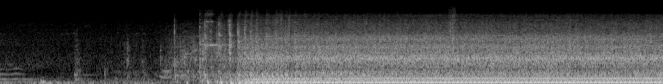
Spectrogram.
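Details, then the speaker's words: Craftsman push mower after swapping its knocking Tecumseh 6.75 Vector engine for a Briggs Quantum: pull-start, engine catches and settles into a steady, even run with no knock or miss; sounds healthy. "Now that's what I'm talking about. Now I feel good about it. Now this engine runs smooth and quiet and nice, you know."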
